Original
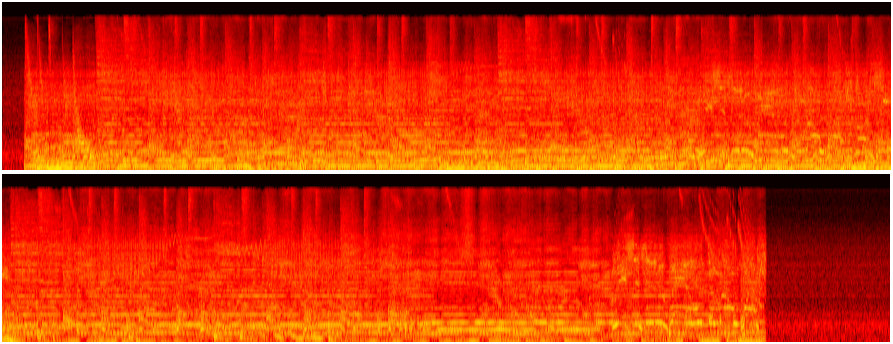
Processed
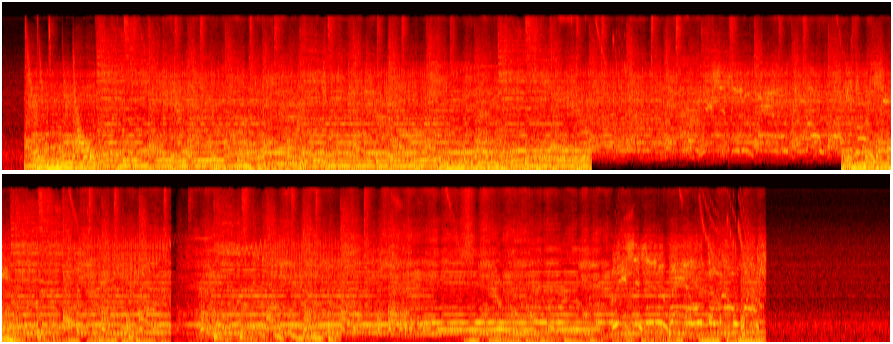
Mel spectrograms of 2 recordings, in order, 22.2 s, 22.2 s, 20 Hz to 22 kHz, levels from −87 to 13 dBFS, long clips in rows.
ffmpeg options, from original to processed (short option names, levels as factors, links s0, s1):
-filter_complex "[0:a]asettb=1/sr,asplit=3[s0][s1][s2];[s0]atrim=end=7.364[s3];[s1]atrim=start=7.36:end=10.49,asetpts=PTS-STARTPTS,afade=t=in:d=0.004:c=qsin,afade=t=out:st=3.126:d=0.004:c=qsin,highpass=f=470:w=0.5412,highpass=f=470:w=1.3066[s4];[s2]atrim=start=10.486[s5];[s3][s4]acrossfade=d=0.004:c1=hsin:c2=qsin[s6];[s6][s5]acrossfade=d=0.004:c1=qsin:c2=hsin,asettb=1/sr,asplit=3[s7][s8][s9];[s7]atrim=end=15.344[s10];[s8]atrim=start=15.34:end=16.88,asetpts=PTS-STARTPTS,afade=t=in:d=0.004:c=qsin,afade=t=out:st=1.536:d=0.004:c=qsin,highpass=160[s11];[s9]atrim=start=16.876[s12];[s10][s11]acrossfade=d=0.004:c1=hsin:c2=qsin[s13];[s13][s12]acrossfade=d=0.004:c1=qsin:c2=hsin,asplit=2[s14][s15];[s14]atrim=end=13.22,asetpts=PTS-STARTPTS,afade=t=out:st=13.216:d=0.004:c=hsin:silence=0.11885[s16];[s15]atrim=start=13.22,asetpts=PTS-STARTPTS,afade=t=in:d=0.45:c=qua:silence=0.11885[s17];[s16][s17]concat=n=2:v=0:a=1"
